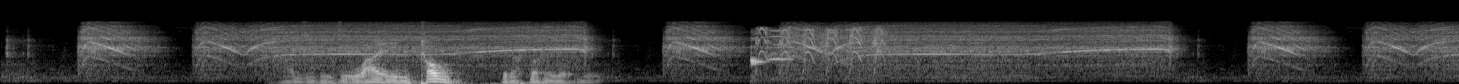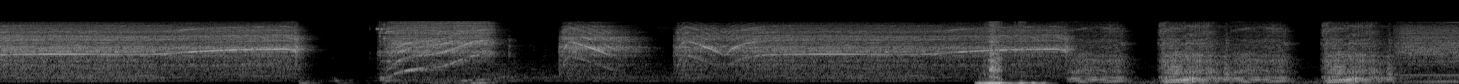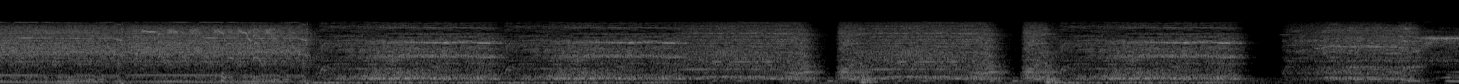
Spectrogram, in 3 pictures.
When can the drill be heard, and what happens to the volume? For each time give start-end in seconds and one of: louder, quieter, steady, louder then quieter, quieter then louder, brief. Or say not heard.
0.0-43.7 quieter.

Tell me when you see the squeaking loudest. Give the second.
8 s.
